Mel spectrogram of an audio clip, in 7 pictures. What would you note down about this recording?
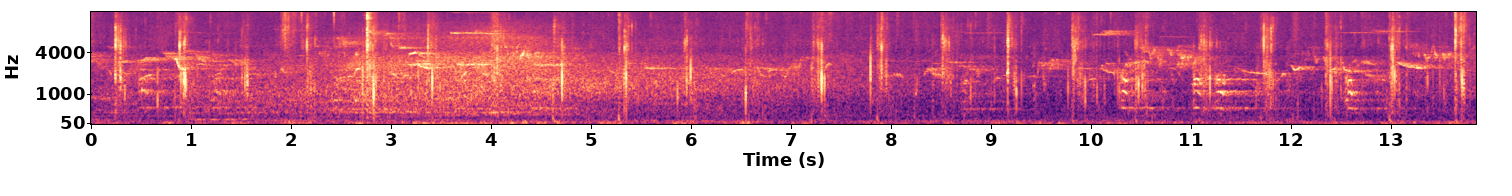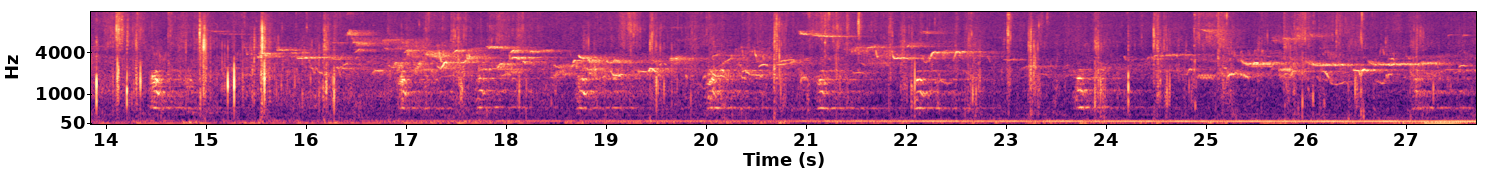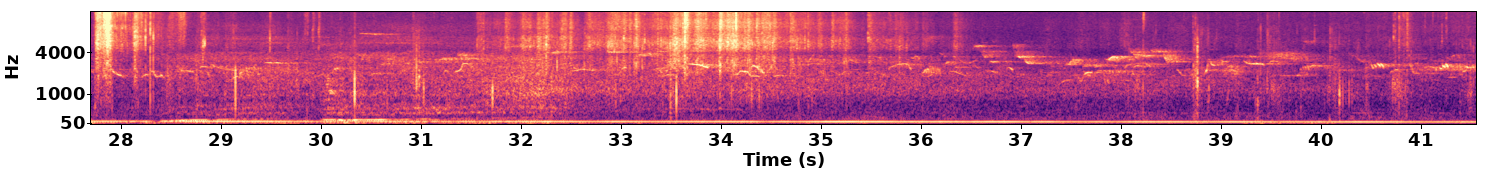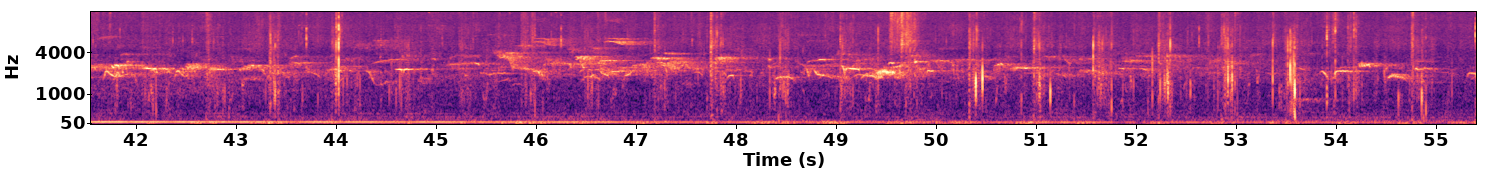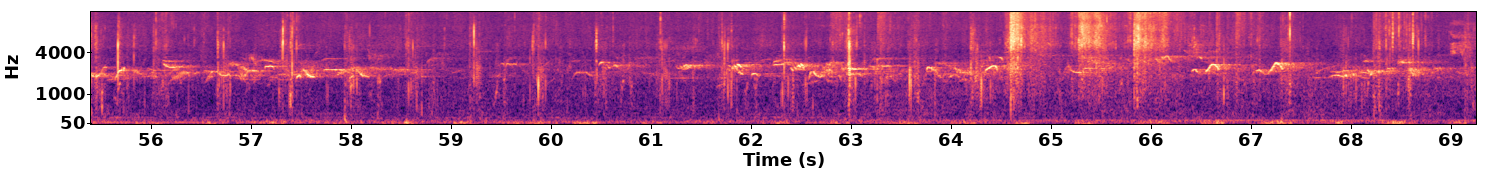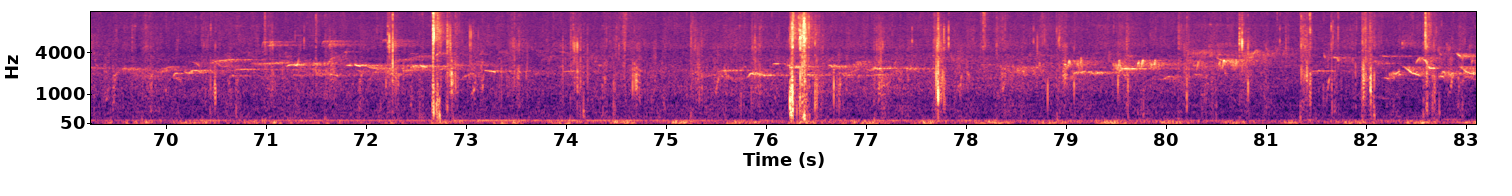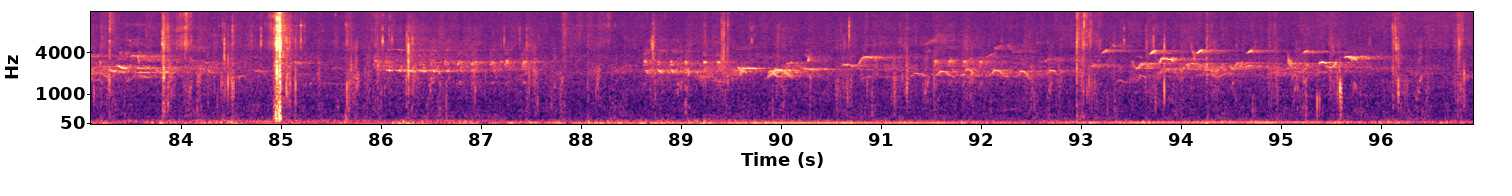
Summer evening, wlking in the forest near village, ambience, (Sony PCM D50, Primo EM172)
